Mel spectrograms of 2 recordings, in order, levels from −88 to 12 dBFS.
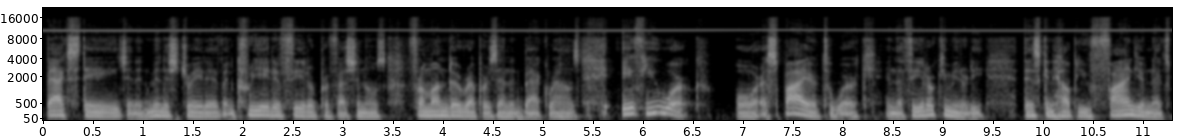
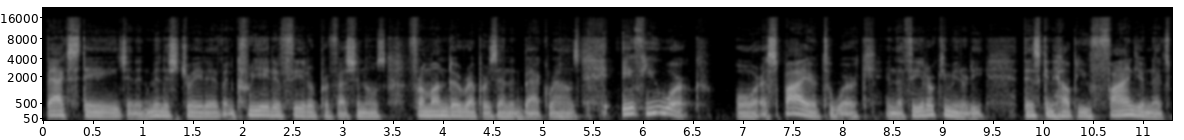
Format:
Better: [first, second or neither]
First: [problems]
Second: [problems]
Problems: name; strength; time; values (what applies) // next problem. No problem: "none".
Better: second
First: high-pitched whine; loud; throughout; 10.5 kHz, 9 dB below the speech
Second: none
